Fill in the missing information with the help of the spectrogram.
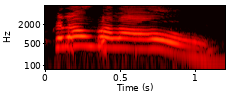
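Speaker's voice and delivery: put-on high, slow cranky old woman yell; angry old lady voice. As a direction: yell it like a grumpy grandma.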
